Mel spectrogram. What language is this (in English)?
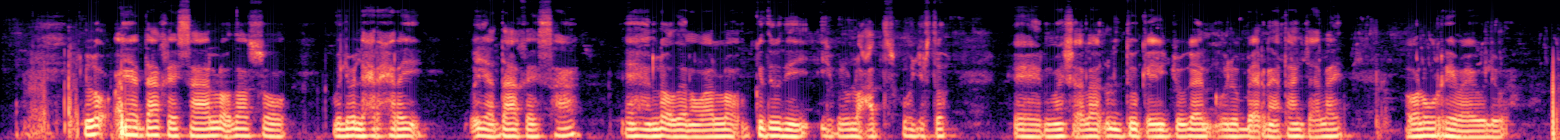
Somali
